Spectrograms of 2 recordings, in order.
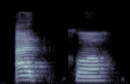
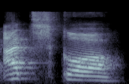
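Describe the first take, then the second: First: The consonants are released with a light puff of air. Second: An s-like hiss is added after the t. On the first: The speaker calls it right. "kayak ada hembusan udara waktu mengucapkannya" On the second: The speaker calls it wrong. "Tapi juga nggak sampai atsko. Nanti jadi sa"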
